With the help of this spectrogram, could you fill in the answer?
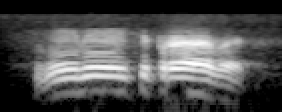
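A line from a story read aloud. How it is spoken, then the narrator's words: Snapping animal. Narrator (Russian): огрызнулся куница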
